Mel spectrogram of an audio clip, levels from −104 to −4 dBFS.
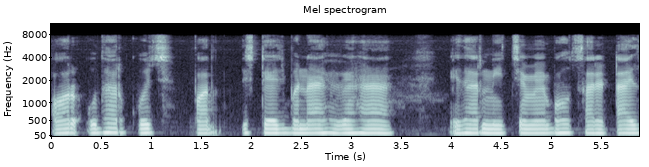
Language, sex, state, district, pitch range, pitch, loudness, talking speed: Hindi, male, Jharkhand, Palamu, 115-120 Hz, 120 Hz, -17 LUFS, 155 wpm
